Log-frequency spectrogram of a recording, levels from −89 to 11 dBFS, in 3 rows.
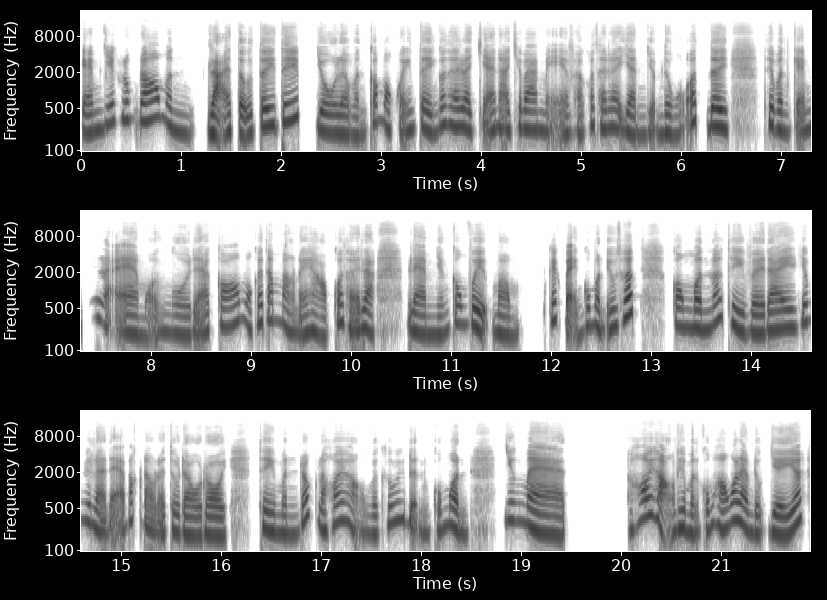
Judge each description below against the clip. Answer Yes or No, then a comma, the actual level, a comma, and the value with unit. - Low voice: No, high, 225 Hz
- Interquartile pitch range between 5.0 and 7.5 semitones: Yes, average, 5.3 semitones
